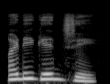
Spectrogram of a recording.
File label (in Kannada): "ಅಡಿಗೆಜ್ಜೆ", Kannada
